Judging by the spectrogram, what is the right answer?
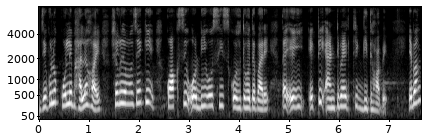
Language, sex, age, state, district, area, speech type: Bengali, female, 18-30, West Bengal, Jalpaiguri, rural, spontaneous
